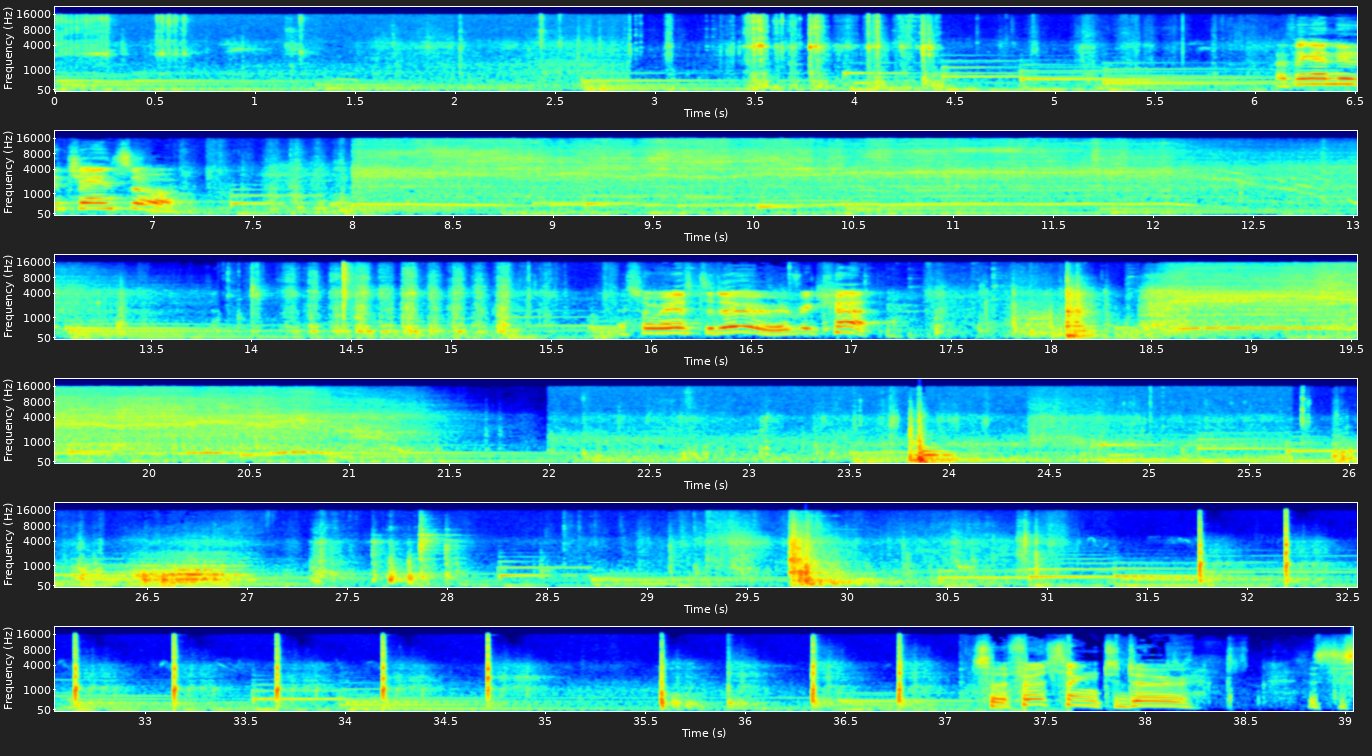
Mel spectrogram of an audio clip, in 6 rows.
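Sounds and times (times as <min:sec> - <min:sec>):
background music: 0:00.0 - 0:38.2
mitre saw cutting timber: 0:07.8 - 0:15.5, 0:18.4 - 0:21.7.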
